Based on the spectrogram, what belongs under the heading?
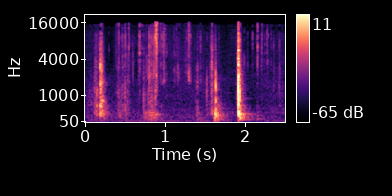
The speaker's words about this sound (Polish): Nie chce się otworzyć. Spróbujemy może kluczykiem.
